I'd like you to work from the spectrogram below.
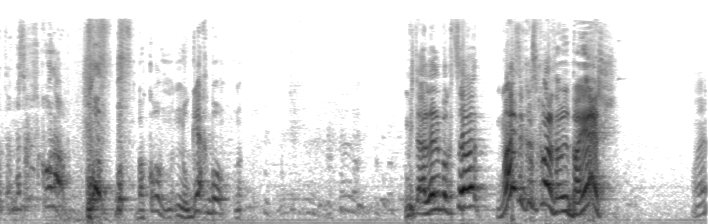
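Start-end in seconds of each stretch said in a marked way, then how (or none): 0.0-1.4 mocking king. King mocks son, hitting. 4.1-6.2 mock scolding king.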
